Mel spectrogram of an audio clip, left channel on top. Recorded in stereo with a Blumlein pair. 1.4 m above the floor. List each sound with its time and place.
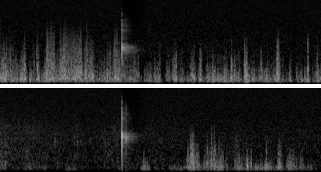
1.2 s a finger snap: 20° right, 0.6 m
